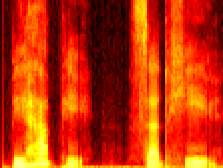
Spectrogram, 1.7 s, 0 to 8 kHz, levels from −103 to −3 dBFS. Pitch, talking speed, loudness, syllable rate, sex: 210 Hz, 145 wpm, -20 LUFS, 3.9 syllables/s, female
